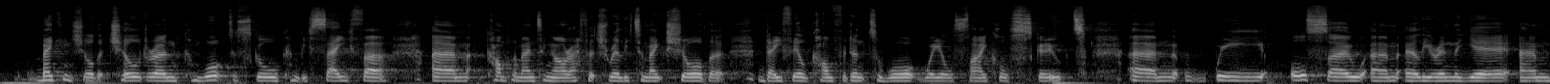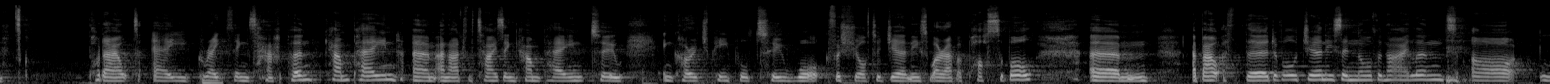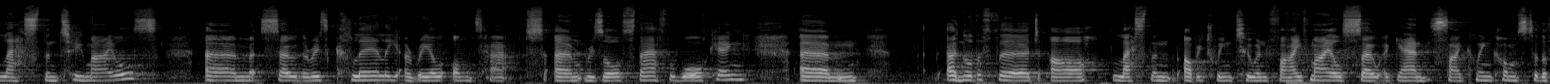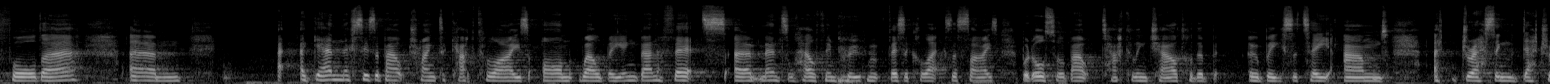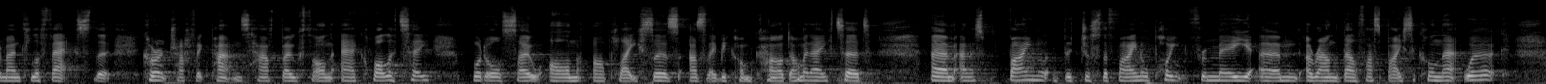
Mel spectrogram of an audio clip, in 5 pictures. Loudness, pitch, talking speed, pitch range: -31 LUFS, 175 Hz, 135 wpm, 165-185 Hz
